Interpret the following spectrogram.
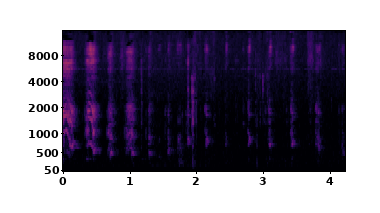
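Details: Labrador Retriever puppy, 14 days old, litter J: faint, thin squeaky whimpers repeated in quick succession against a noisy indoor background, fading toward the end.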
